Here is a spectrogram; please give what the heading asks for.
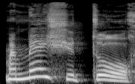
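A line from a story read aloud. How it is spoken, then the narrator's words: Father calling out. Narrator (Dutch): riep haar vader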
